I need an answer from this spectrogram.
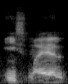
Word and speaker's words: Ismael: latin american heritage yeah um my name is but in spanish it's actually um east miami so there's no h so that's why this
